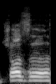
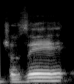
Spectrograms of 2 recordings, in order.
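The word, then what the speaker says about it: Chaucer: Now there are different ways his uh surname gets pronounced. Some people call him Choza. Some people call him Chose because there's a little bit of the French in it.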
